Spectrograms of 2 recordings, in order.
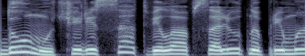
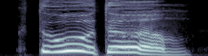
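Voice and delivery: put-on thin, creaky old voice; creaky old man; 5 semitones higher, 4 dB louder than usual. A narrator's reading. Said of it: "тихий скрипучий голос какого-то старика".

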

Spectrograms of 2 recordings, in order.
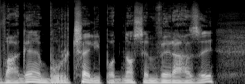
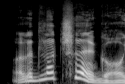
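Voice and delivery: high-pitched whining protest; plaintive, aggrieved question; moaning; 9 semitones higher than usual.

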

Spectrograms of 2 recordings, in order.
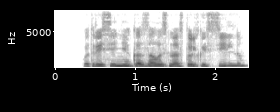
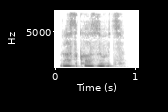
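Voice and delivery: whisper; 3 semitones higher, 11 dB quieter than usual. Acted. Timid wife barely answers.

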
